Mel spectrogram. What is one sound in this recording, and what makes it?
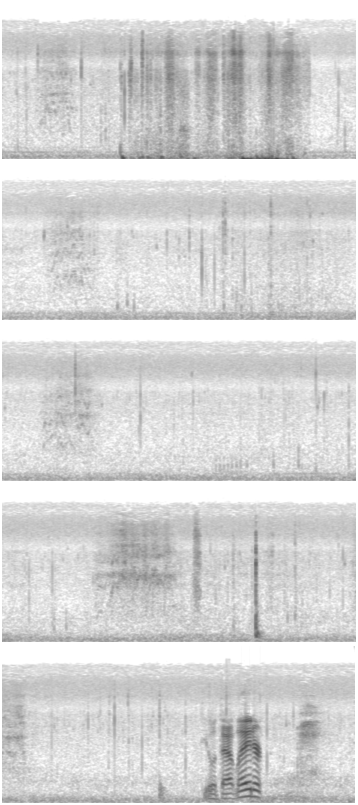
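Water laps gently against the side of a small boat.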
